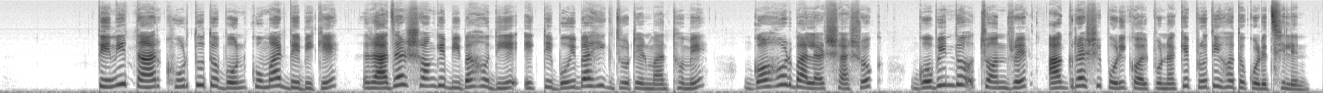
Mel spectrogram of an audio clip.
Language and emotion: Bengali, neutral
